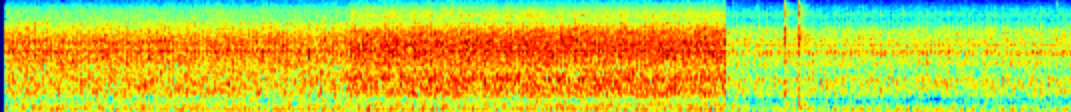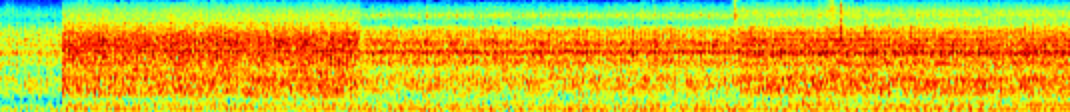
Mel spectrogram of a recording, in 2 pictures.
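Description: Idling fire and rescue truck engines: a steady diesel rumble under a broad hiss, dropping quieter for about three seconds near the middle.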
